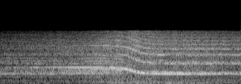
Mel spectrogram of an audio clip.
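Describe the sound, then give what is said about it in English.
A V8 engine roars with a steady, buzzing harmonic tone that drops in pitch about halfway through and settles lower, staying loud throughout with no one talking. “The V8 engine just sounds so good, doesn't it?”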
